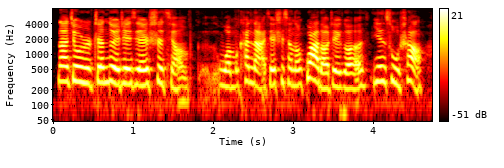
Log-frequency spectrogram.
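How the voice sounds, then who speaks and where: Higher-voiced woman podcast guest. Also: a little fast. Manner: explains thoughtfully, summarizing points and reading passages aloud. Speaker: guest, comics company founder. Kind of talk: casual interview chat.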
